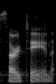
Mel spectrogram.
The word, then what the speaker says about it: Sartain: And I'm sorry, that doctor's name is Sartain. I keep saying it wrong.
